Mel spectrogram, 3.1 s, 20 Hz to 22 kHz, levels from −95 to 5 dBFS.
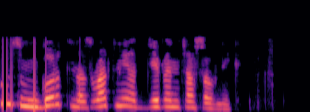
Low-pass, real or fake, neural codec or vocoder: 5.4 kHz; real; none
